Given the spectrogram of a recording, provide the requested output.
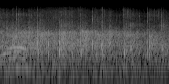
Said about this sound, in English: And by the way, Dr. Onofek is one of the licensed therapists in the house. Uh, so those of you, yeah, yeah, yeah, you may want to give him a hand clap.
